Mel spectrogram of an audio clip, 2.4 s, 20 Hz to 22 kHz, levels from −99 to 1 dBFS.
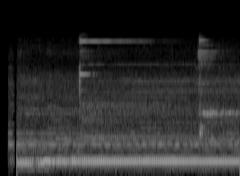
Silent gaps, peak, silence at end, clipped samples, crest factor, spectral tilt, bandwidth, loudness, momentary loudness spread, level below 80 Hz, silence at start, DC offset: none; -34 dBFS; 0 s; under 0.1%; 12 dB; -3 dB/octave; 10.5 kHz; -47 LUFS; 3 LU; under -90 dBFS; 0.05 s; under 0.1%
